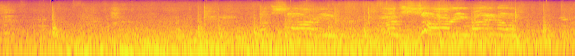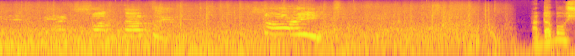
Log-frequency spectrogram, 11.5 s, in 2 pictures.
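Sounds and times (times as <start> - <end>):
train departing with rail cars rumbling: 0.0 - 11.0
voices shouting over train noise: 1.1 - 9.5
speech: 8.7 - 9.1, 11.1 - 11.4.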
